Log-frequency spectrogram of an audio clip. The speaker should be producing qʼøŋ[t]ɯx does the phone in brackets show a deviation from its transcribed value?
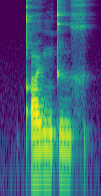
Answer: no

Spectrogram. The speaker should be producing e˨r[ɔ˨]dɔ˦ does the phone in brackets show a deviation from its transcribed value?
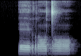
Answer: yes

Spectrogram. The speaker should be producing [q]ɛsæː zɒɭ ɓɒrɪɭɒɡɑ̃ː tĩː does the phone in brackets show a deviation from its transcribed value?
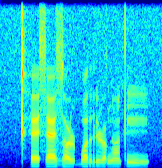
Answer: yes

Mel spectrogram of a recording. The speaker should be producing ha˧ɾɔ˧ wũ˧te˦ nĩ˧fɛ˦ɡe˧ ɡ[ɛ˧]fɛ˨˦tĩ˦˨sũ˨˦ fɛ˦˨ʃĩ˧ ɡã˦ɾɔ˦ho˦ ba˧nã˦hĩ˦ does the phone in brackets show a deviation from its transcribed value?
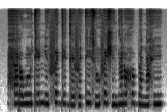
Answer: yes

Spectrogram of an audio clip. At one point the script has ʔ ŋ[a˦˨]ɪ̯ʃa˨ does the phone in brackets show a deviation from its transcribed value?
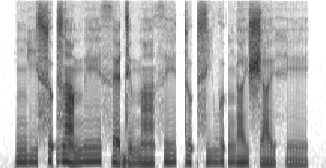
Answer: yes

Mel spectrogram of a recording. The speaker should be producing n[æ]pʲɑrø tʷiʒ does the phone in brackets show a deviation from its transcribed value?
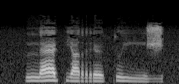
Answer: no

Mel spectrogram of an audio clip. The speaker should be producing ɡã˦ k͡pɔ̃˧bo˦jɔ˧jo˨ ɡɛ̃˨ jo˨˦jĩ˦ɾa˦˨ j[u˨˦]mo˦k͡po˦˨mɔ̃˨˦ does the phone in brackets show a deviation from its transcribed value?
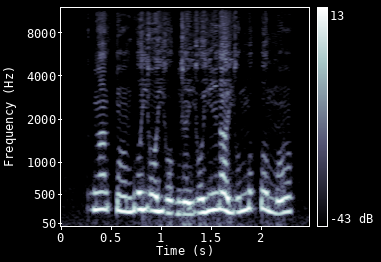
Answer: no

